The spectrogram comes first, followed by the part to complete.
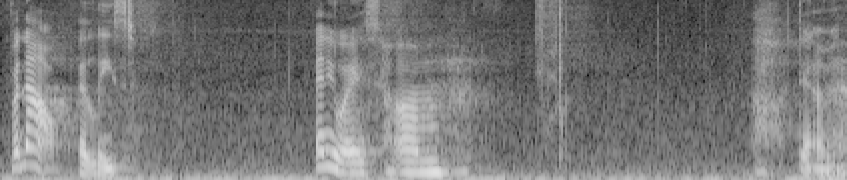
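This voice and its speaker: Sci-fi audio drama: actress as young female mech engineer, tsundere, stammering and emotional, gruffly caring, slightly low pitch, noisy background. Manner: huffy, flustered, stammering, emotional delivery. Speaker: voice actor. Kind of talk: sci-fi audio roleplay, addressed to the listener. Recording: long reverb, clear background noise.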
